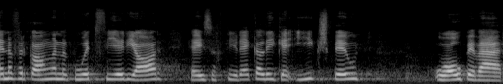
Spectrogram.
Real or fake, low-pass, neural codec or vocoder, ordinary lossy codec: fake; 14.4 kHz; codec, 44.1 kHz, 7.8 kbps, Pupu-Codec; MP3, 64 kbps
